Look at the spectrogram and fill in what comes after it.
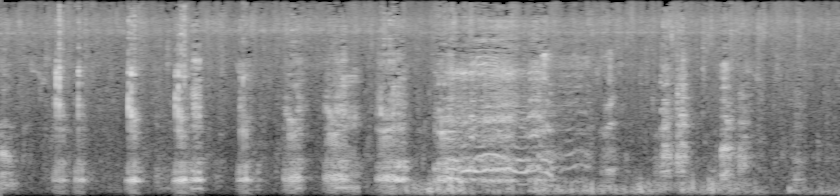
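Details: Black pigs called Chrouk Kandorl in Cambodian, a mother with her young on a Cambodian farm, grunting low and rhythmically about twice per second, then a longer wavering, higher call midway, fading into quieter mixed grunts and background noise.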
